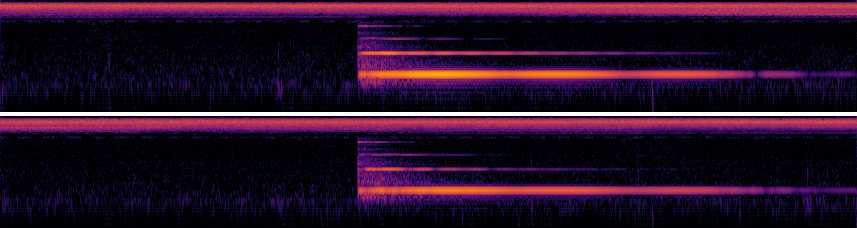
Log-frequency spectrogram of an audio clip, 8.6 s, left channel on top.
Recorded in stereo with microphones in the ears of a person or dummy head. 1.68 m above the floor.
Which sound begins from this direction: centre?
A clink, at 3.6 s.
